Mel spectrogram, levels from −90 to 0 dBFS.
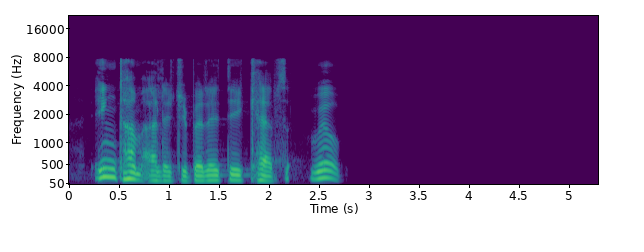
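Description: There are no technical faults in this speech clip, which simply fades out smoothly from around 2 s to 2.79 s.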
